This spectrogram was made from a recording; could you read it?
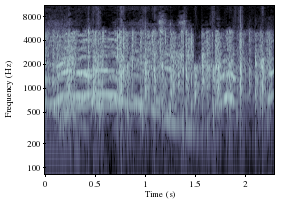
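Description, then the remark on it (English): A short burst of canned applause and cheering played from an applause button: dense, steady clapping mixed with whooping crowd voices, loud, lasting a couple of seconds. “Hold on, I think I have an applause button on here somewhere.”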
